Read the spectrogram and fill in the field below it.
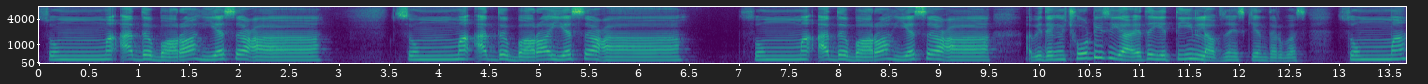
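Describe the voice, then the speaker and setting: A woman teaching children Quran recitation in a lesson, patient and encouraging, drawing out the verses slowly and then explaining quickly. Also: medium pitch, darkish tone.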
